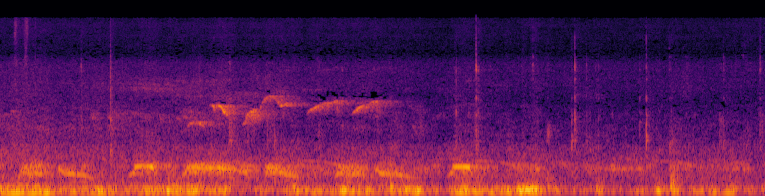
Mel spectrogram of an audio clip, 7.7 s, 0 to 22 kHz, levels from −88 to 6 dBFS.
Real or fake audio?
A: real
